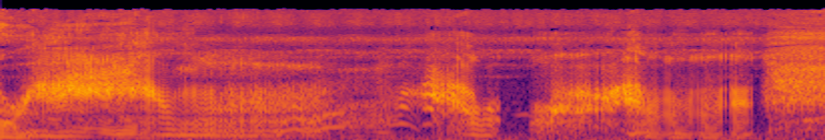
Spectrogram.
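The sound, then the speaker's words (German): A voice imitates a tiger roaring at a crowd of people, producing a few loud, drawn-out growling roars in close succession, raspy. “Wie lange ich das schon einmal tun wollte. Diese elende Bande anbrüllen.”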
